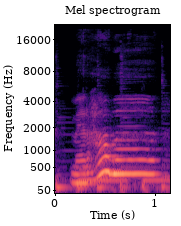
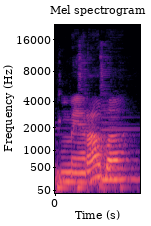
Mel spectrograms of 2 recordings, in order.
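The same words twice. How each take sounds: First: The middle h sound is clearly pronounced. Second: The middle h sound is dropped, spoken quickly. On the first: "repeat after me" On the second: "Jadi ngomong cepet gitu"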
